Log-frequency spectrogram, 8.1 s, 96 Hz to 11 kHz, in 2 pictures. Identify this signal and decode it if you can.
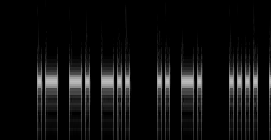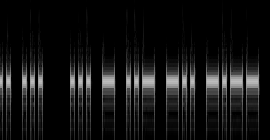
Morse code, heard as a keyed tone, about 20 wpm, 700 Hz. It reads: AND IN HIS STUDY
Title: Sentences from Top 1000 Words - Review Part 1 - 20wpm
